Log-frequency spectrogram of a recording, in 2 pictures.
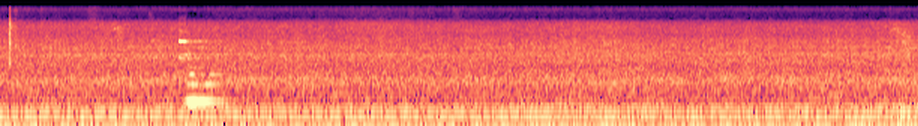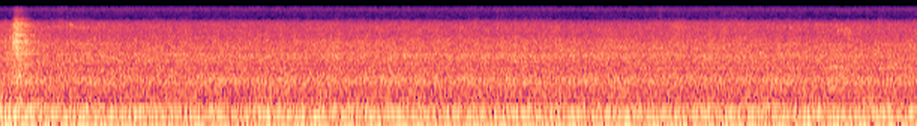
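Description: Steel wheels clack and creak over the track joints.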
